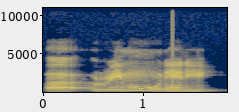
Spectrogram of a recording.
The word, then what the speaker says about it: rimuneri: So rimuneri. So the accent is on the U, right? So rimuneri. So all single consonants, single M, single N, and flipped R.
